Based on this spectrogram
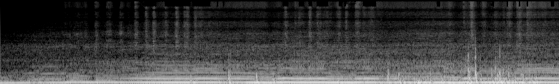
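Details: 2010 Nissan Versa at 114,000 km, sputters under hard acceleration while driving: drone rises with choked chugging whoosh, chattering, like intake leak or transmission slipping; found to be clogged catalytic converters restricting exhaust.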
